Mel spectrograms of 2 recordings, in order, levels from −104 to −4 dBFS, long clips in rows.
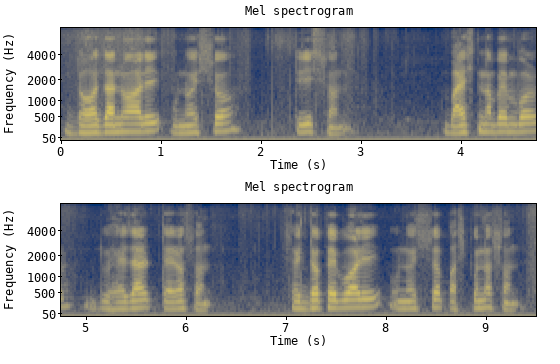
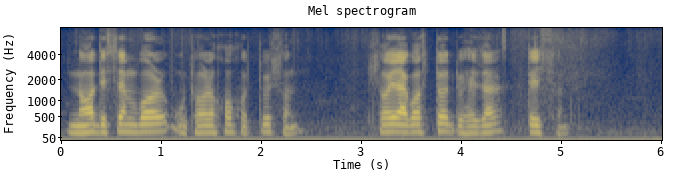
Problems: constant background noise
